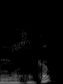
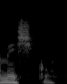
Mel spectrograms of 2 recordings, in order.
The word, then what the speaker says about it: México: a gente não fala México nem México. Por exemplo, os americanos falariam México, mas em para nós que falamos espanhol, a gente costuma falar México, como se fosse J, México.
